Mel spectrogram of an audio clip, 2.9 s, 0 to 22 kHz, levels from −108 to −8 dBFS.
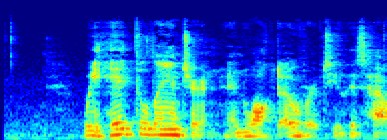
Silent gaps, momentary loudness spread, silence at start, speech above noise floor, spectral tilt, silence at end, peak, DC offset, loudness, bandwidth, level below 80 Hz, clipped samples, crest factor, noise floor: none; 13 LU; 0.65 s; 35 dB; -7 dB/octave; 0 s; -14 dBFS; under 0.1%; -31 LUFS; 9 kHz; -60 dBFS; under 0.1%; 16 dB; -66 dBFS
